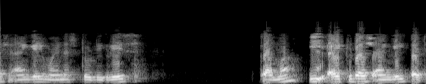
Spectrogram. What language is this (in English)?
Telugu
